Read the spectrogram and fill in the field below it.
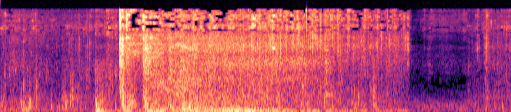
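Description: Debris clatters down.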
